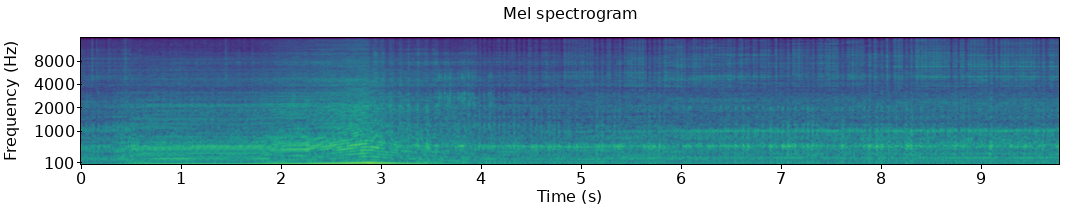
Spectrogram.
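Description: Scooter idles with a light, quick tick around four per second from the belt side, fading once it's revved up; source not yet pinned down. Cause suspected, not confirmed.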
